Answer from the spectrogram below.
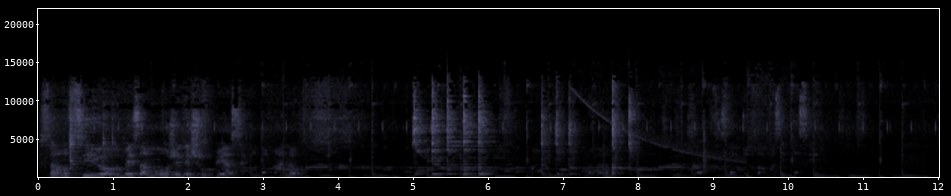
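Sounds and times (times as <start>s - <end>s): woman's voice: 0.0s - 3.6s, 6.5s - 7.8s, 8.6s - 10.6s.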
